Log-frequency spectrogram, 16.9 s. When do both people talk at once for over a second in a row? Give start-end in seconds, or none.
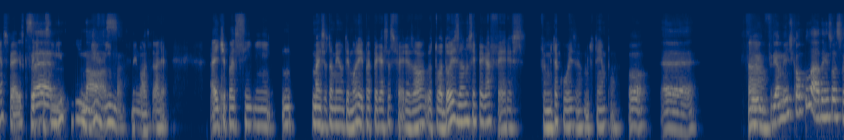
0.5-2.6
